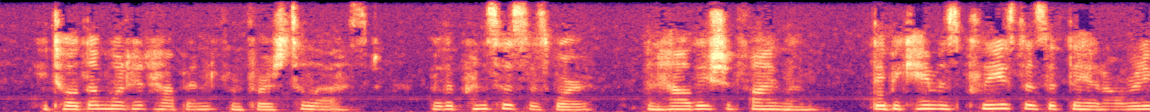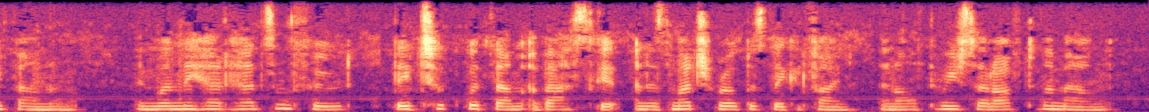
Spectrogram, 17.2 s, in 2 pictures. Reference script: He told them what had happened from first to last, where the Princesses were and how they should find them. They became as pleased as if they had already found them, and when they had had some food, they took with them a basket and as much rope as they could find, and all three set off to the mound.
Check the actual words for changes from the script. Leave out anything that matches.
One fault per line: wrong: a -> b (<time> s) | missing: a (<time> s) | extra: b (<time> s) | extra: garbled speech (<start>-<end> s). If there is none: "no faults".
no faults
